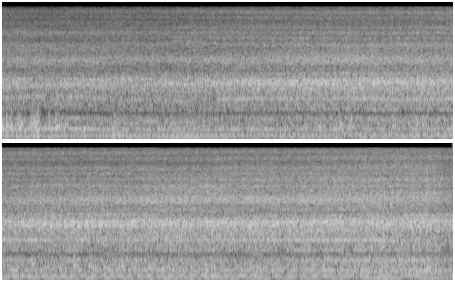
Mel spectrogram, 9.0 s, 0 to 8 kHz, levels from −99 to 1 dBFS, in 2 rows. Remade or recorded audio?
recorded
